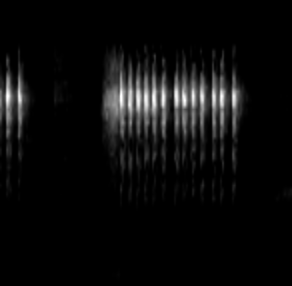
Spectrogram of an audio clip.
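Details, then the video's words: Eurasian tree sparrow in full chattering song, kept as a training master for other cage birds. Two sharp notes, a pause, then a quick even run of about thirteen high ticking chirps that ends abruptly. "Suara burung gereja gacor full nyrecet"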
